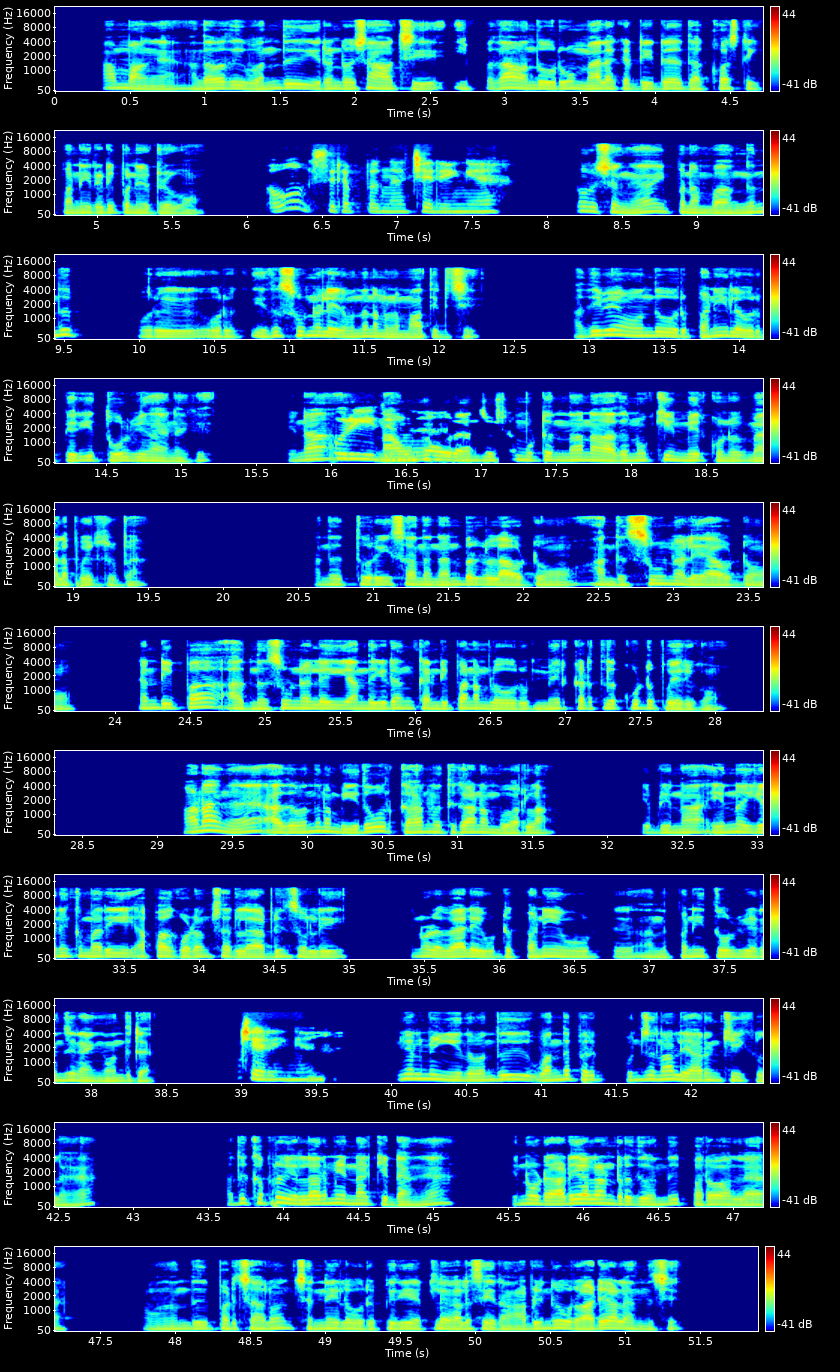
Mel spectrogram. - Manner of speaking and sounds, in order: in English: "அக்வாஸ்டிக்"; unintelligible speech
- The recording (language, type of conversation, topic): Tamil, podcast, பணியில் தோல்வி ஏற்பட்டால் உங்கள் அடையாளம் பாதிக்கப்படுமா?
